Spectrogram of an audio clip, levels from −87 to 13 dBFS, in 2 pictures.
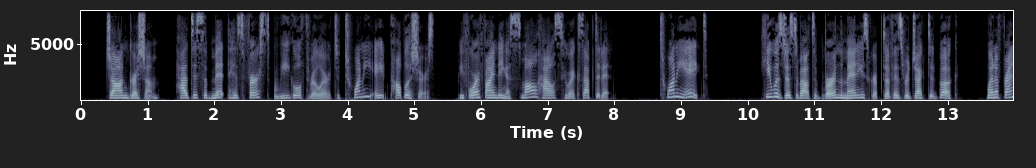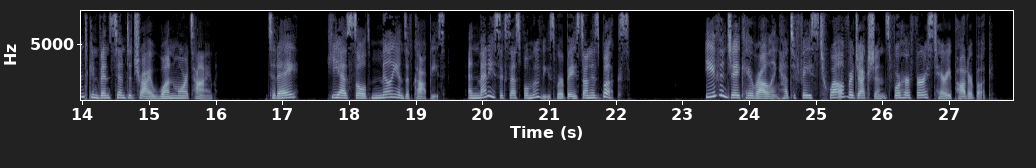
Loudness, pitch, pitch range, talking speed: -21 LUFS, 215 Hz, 190-235 Hz, 155 wpm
